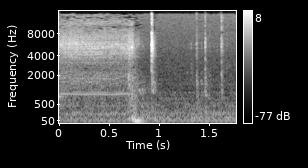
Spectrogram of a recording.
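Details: 2000 Dodge Caravan wheelchair-accessible van, passenger power window: a steady electric motor hum, a soft thud as the glass seats, then light clicks; normal operation.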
